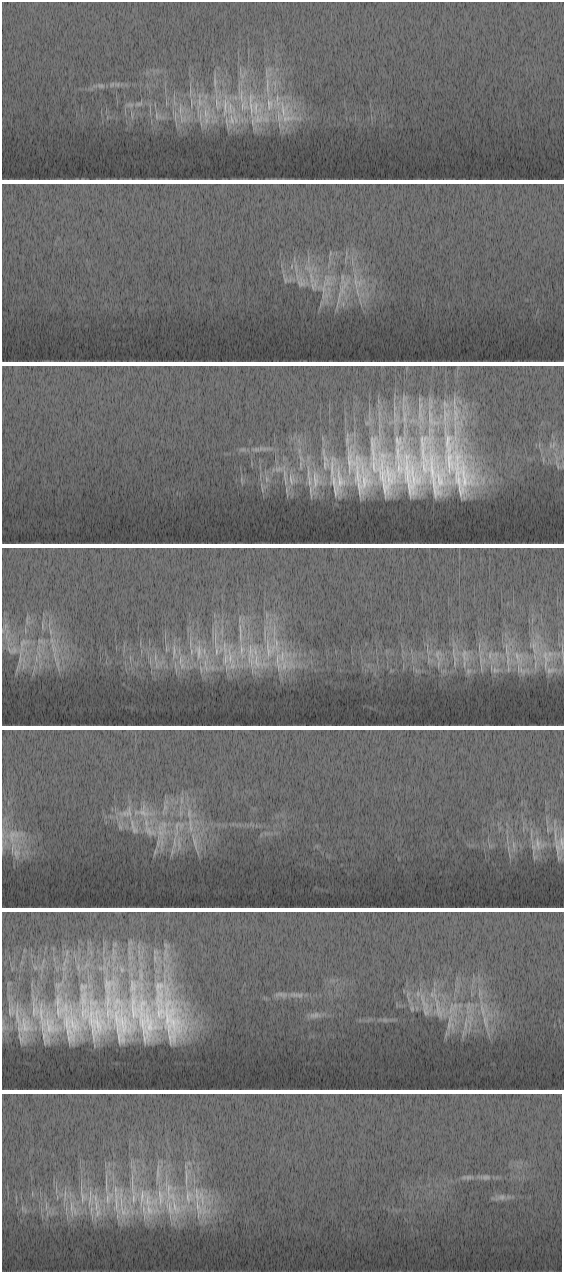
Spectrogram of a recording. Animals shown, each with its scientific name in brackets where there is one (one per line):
Black-throated Green Warbler (Setophaga virens)
Black-and-white Warbler (Mniotilta varia)
Chestnut-sided Warbler (Setophaga pensylvanica)
Yellow-bellied Sapsucker (Sphyrapicus varius)
Ovenbird (Seiurus aurocapilla)
Black-throated Blue Warbler (Setophaga caerulescens)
